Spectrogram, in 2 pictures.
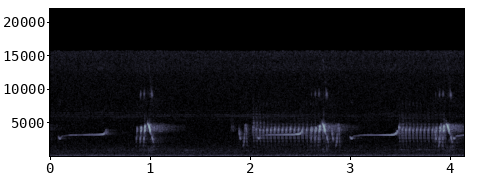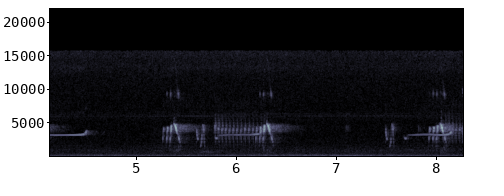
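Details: Olive-backed tailorbird repeating a rising whistle and a crisp buzzy note in steady alternation, with low-frequency background noise throughout.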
